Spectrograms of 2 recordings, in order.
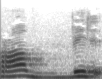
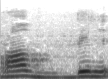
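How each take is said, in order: Both takes have the same delivery.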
